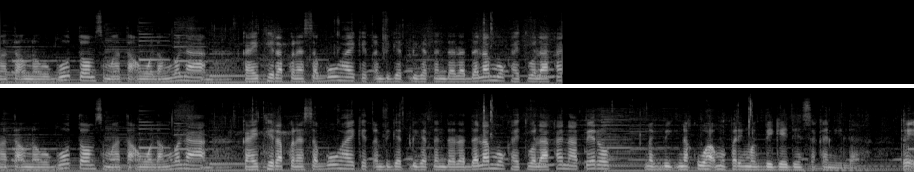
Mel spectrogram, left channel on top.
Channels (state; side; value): drops out; left; at 5.7 s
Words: taong nagugutom, sa mga taong walang-wala. Kahit hirap ka na sa buhay, kahit ang bigat-bigat ng dala-dala mo, kahit wala ka na, pero nakuha mo pa rin magbigay din sa kanila.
